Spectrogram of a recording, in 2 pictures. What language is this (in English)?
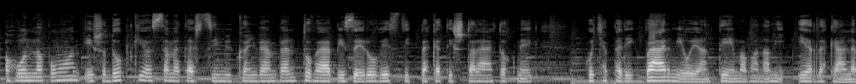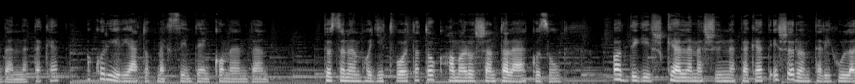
Hungarian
